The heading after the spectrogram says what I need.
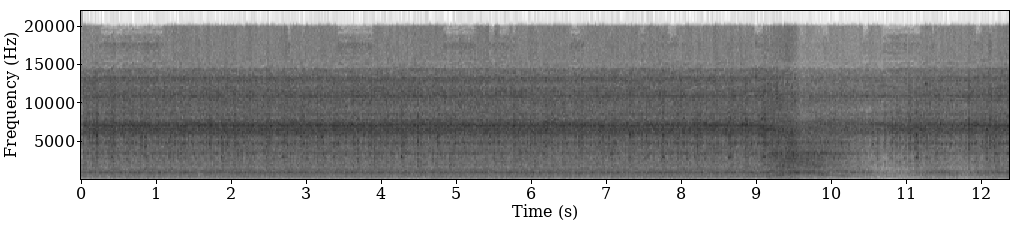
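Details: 1997 Mazda MX-5 Miata idling, microphone on the radiator: a steady idle with a busy, rattly, ticking clatter over the hum from the front of the engine. The cause is not identified.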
